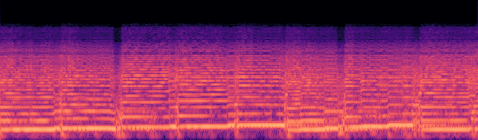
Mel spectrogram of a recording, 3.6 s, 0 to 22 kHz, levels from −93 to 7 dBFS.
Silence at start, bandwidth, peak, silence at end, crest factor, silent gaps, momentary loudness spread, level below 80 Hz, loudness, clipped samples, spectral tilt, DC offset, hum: 0 s; 10.5 kHz; -2 dBFS; 0 s; 12 dB; none; 1 LU; -54 dBFS; -13 LUFS; under 0.1%; -4.5 dB/octave; under 0.1%; none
